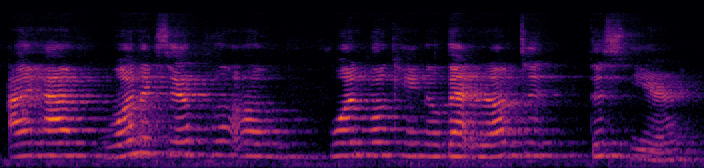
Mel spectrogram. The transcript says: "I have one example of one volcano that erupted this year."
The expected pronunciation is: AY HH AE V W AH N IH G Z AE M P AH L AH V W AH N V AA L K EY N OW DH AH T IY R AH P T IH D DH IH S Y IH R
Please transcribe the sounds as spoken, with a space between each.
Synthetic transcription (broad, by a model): AY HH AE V W AH N IH G Z AE M P AH L AH V W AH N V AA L K EY N OW DH AH T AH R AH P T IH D DH IH S Y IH R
